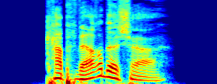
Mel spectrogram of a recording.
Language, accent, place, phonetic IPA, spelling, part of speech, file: German, Germany, Berlin, [kapˈvɛʁdɪʃɐ], kapverdischer, adjective, De-kapverdischer.ogg
- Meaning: inflection of kapverdisch: 1. strong/mixed nominative masculine singular 2. strong genitive/dative feminine singular 3. strong genitive plural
